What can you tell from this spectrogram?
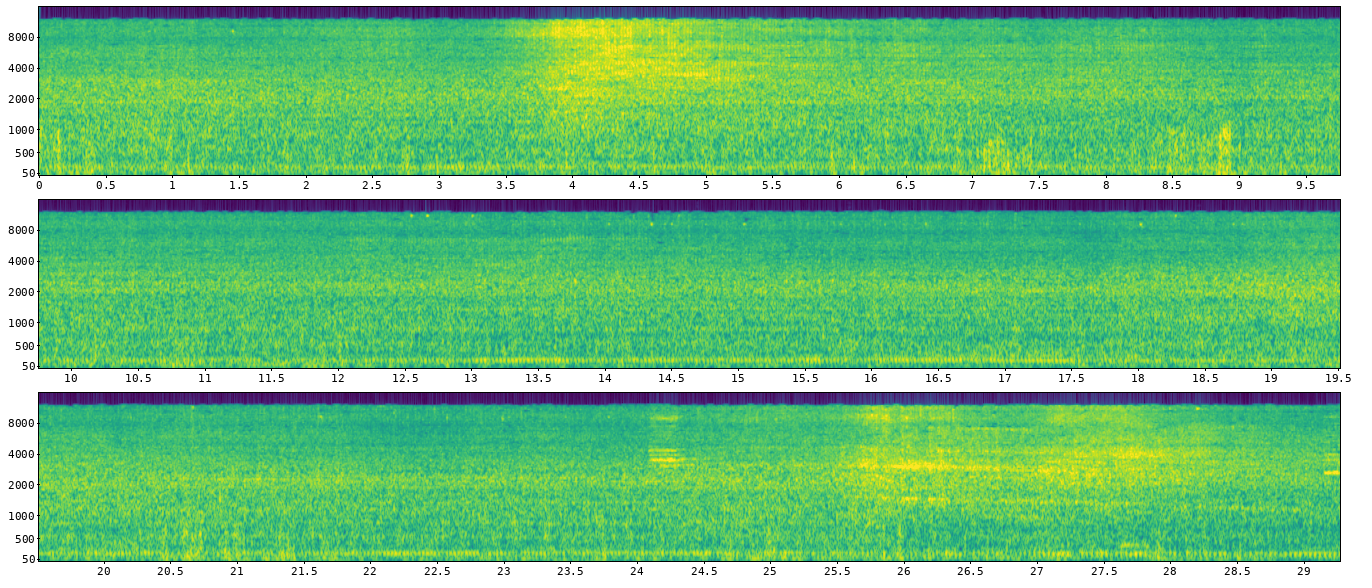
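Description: A vehicle's engine humming steadily while driving, heard from on board along with wind and road noise. Two brief louder rushes come about four seconds in and again near the end.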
